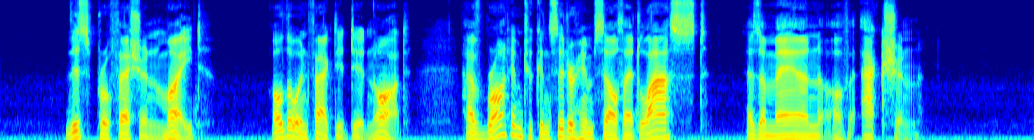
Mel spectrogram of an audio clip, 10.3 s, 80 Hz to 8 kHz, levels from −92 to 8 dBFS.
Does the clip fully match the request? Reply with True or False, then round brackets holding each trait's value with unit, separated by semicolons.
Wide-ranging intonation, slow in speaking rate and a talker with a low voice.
True (6.0 semitones; 130 wpm; 110 Hz)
